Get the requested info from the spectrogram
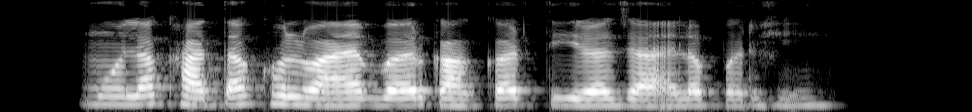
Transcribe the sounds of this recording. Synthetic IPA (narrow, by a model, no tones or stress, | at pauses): molakʰat̪akʰolʋajabəɾkakəɾt̪iɾəd͡zajləpəɾɦiː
